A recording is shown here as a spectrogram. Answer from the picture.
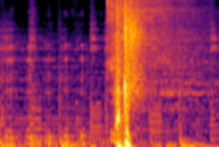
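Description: Background music with a single sharp whip-crack sound effect about a second in, the loudest thing here, its low end falling in pitch.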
